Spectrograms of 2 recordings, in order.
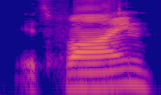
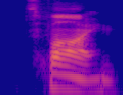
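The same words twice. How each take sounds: First: Louder insisting it's fine; fine said loud to convince yourself; forced cheer on fine; emphatic. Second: Said in the usual way. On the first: Shown as a demonstration.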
